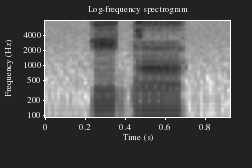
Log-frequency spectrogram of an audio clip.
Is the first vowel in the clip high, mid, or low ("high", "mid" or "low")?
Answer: high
